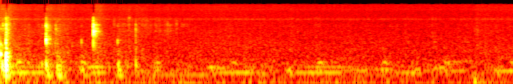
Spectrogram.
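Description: Folded paper card and crafting supplies being handled on a cutting mat: a few light clicks in the first second and a half, then quiet room tone with a faint low hum.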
